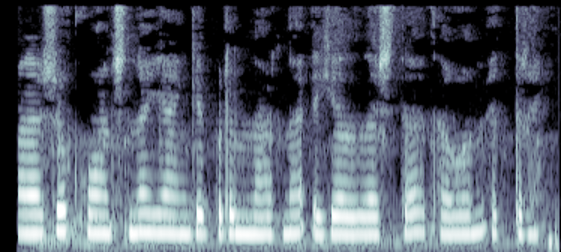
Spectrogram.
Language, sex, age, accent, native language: Uzbek, female, under 19, Toshkent shahri, Uzbek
